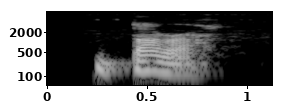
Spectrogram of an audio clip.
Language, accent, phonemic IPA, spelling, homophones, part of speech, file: English, Southern England, /ˈbʌɹə/, burgh, borough / berg / burg, noun, LL-Q1860 (eng)-burgh.wav
- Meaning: 1. a small mound, often used in reference to tumuli (mostly restricted to place names) 2. a borough or chartered town (now only used as an official subdivision in Scotland)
